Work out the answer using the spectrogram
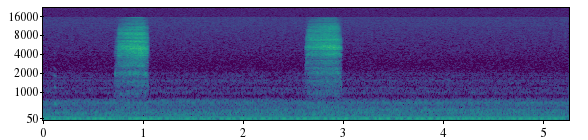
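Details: Hungry barn owl chicks, three tiny wild nestlings in a monitored nest box, beg as their mother feeds them: two loud, rasping hiss-screeches about two seconds apart against a steady low drone.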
